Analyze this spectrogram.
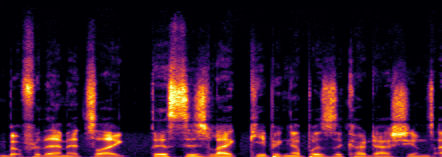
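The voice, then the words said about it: Put-on German accent. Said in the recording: “I don't know why they're German. ... that was a German accent”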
